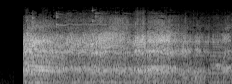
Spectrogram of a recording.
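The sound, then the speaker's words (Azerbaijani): Sheep bleat as they wait to be slaughtered for the Qurban (Eid al-Adha) holiday. Loud, sustained bleating starts after a brief silence and carries on, slightly wavering, to the end, with no talk over it. “Bu sabah Qurban bayramı günündə qurbanlıq məqsədi ilə seçilmiş və kəsilmək növbəsini gözləyən qoyunlardır.”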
